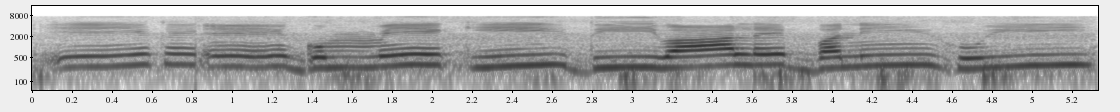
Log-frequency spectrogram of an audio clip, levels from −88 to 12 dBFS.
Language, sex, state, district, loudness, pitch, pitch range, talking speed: Hindi, female, Uttar Pradesh, Hamirpur, -16 LUFS, 280 Hz, 260-305 Hz, 90 wpm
